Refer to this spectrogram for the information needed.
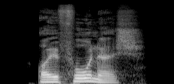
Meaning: euphonic
- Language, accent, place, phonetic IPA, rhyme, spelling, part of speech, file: German, Germany, Berlin, [ɔɪ̯ˈfoːnɪʃ], -oːnɪʃ, euphonisch, adjective, De-euphonisch.ogg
